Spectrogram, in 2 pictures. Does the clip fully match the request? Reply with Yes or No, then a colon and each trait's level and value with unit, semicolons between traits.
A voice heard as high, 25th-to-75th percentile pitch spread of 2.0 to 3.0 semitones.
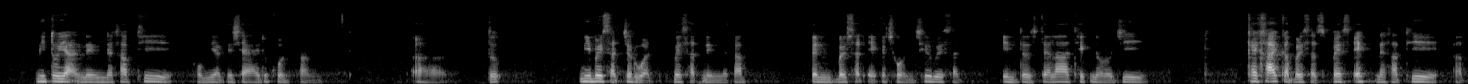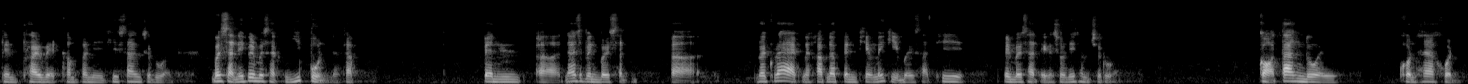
No: low, 115 Hz; average, 2.7 semitones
